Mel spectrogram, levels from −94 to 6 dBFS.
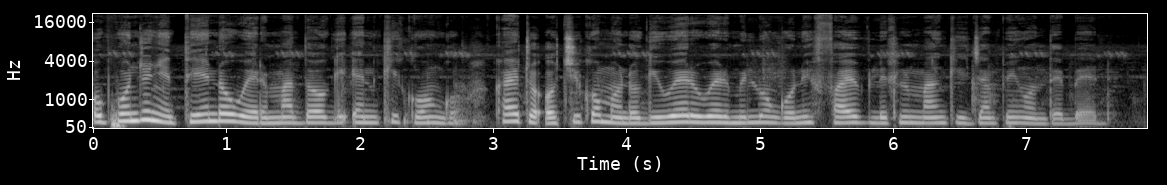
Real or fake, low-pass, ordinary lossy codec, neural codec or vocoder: real; none; none; none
